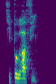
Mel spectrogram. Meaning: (noun) typography; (verb) inflection of typographier: 1. first/third-person singular present indicative/subjunctive 2. second-person singular imperative
- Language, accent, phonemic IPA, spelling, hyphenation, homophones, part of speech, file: French, France, /ti.pɔ.ɡʁa.fi/, typographie, ty‧po‧gra‧phie, typographient / typographies, noun / verb, LL-Q150 (fra)-typographie.wav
